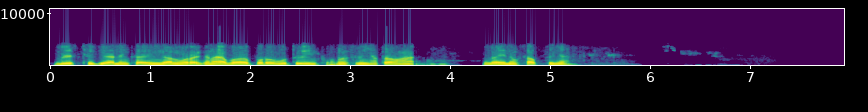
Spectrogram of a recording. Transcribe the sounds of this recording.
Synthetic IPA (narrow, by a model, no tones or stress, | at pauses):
bisʈʰiɡanɛŋkʰajɡalmaɾa̰ʔkanaːbapɔɾɔbut̪uinpʰɔɾmesɔniɲhat̪awaɦaʔ | lajnɔmsap̚t̪ɯɲa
